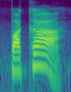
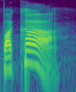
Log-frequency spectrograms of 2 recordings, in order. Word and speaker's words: пока: And the last word is пока. Пока. You see the stress? Where is it? Пока. Right. It's on the second syllable.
